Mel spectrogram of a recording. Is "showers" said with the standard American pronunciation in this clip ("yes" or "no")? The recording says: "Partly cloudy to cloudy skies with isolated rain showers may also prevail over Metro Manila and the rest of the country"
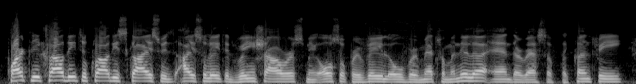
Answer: no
